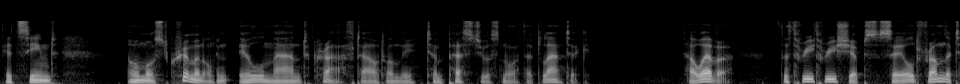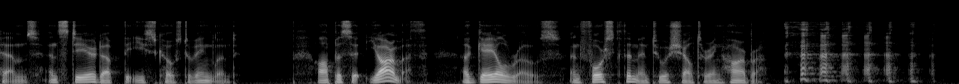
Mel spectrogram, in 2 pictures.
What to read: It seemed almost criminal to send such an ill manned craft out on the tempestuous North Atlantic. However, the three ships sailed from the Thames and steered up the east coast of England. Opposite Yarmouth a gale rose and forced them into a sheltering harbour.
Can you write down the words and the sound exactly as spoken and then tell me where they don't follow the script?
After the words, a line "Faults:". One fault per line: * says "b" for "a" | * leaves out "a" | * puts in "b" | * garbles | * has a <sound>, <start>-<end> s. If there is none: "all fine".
It seemed almost criminal an ill manned craft out on the tempestuous North Atlantic. However, the three three ships sailed from the Thames and steered up the east coast of England. Opposite Yarmouth a gale rose and forced them into a sheltering harbour.
Faults:
* leaves out "to send such"
* puts in "three"
* has a laugh, 17.4-19.0 s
